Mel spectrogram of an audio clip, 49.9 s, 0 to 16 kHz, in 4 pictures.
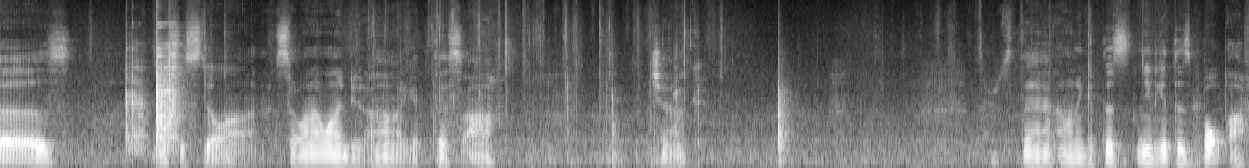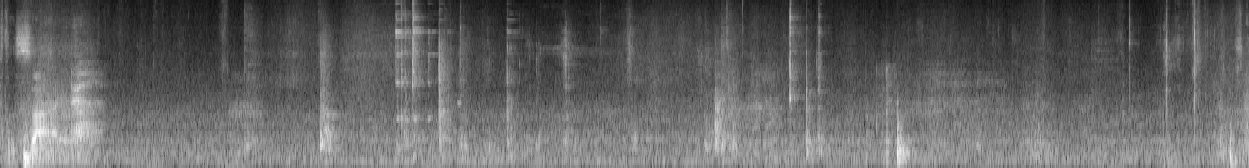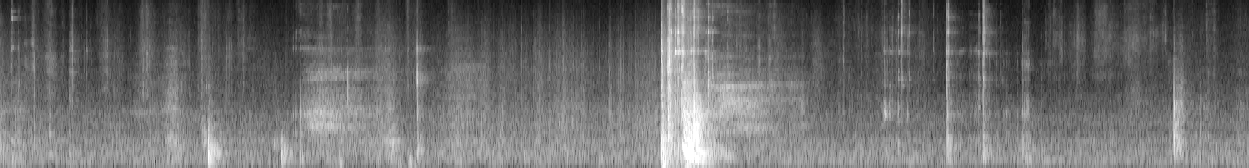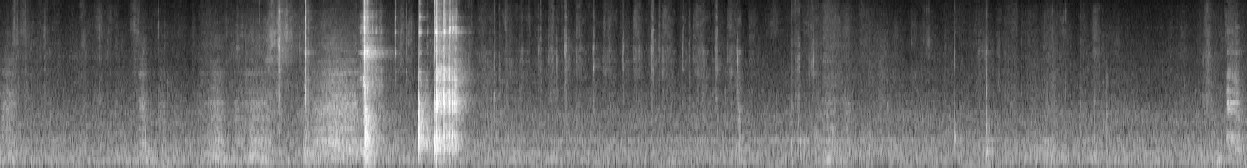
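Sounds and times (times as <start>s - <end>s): metal tools clinking: 16.4s - 17.2s.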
